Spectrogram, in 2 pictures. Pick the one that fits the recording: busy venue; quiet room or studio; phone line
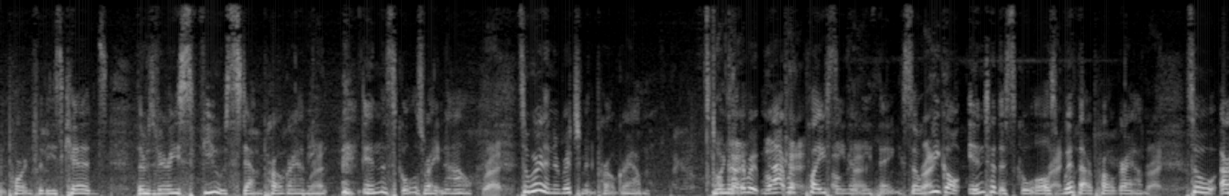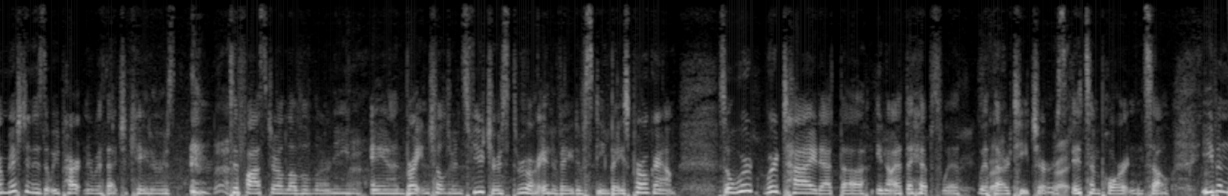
busy venue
